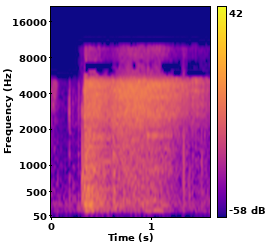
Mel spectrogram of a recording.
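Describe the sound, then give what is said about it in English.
A ground-level living room window at the side of a house is smashed to get in: the glass breaks in a sudden loud crash, followed by a second or so of bright, hissy shattering that slowly fades. No one speaks. “Now, most of the glass is out of the way. Now we go in.”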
